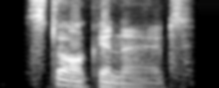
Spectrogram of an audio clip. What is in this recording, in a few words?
"stockinet", British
